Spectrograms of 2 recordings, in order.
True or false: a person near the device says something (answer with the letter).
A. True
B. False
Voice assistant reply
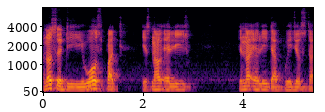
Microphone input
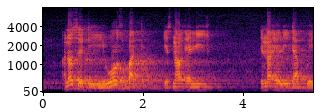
B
